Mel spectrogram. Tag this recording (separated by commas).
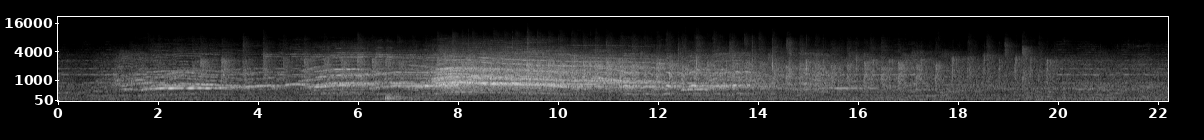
Human group actions, Cheering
